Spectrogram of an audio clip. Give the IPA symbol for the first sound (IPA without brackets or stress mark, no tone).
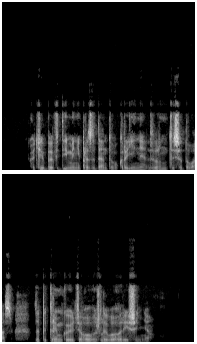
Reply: x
